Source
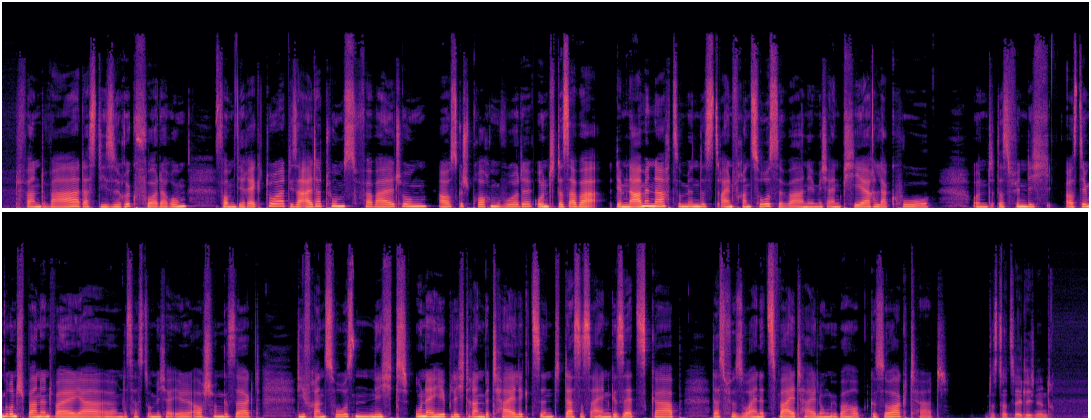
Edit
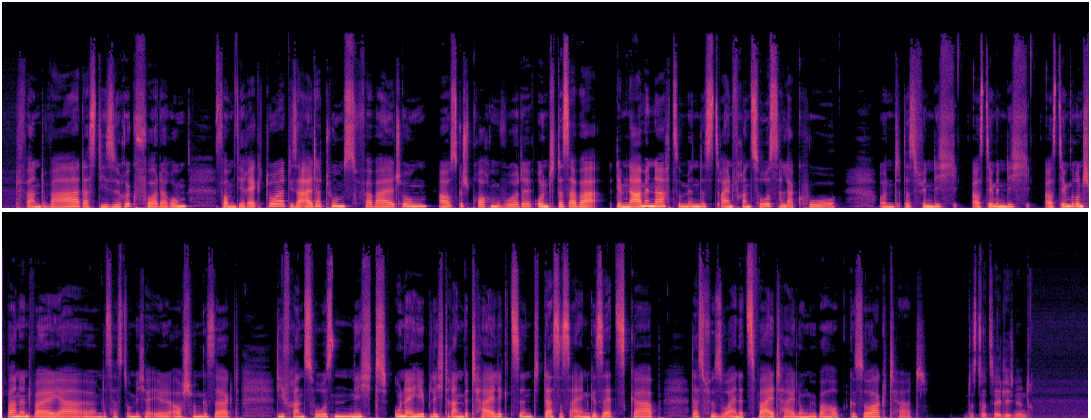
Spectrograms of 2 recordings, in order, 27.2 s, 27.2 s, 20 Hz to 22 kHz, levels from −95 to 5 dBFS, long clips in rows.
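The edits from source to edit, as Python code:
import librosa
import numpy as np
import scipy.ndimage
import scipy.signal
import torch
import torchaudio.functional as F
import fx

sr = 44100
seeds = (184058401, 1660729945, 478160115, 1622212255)

y = fx.edit(x, sr, fx.cut(start_s=9.71, length_s=1.17),
    fx.repeat(start_s=12.68, length_s=0.91, count=2), tone=tone)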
